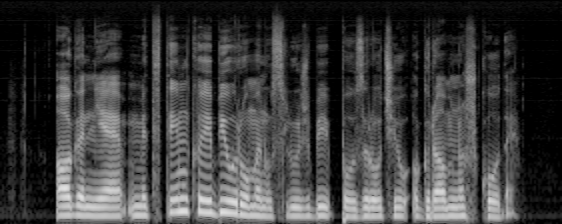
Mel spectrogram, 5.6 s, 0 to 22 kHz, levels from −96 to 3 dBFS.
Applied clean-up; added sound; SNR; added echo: none; none; none; none.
